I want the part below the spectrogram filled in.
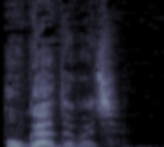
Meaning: to guess (right)
- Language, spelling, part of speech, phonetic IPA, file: Russian, угадывать, verb, [ʊˈɡadɨvətʲ], Ru-угадывать.ogg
